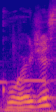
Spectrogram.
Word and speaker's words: Gorgius: a la long talking this company is called gorgeous here but they're gorgeous it's spelled g-o-r-g-i us like yeah they're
